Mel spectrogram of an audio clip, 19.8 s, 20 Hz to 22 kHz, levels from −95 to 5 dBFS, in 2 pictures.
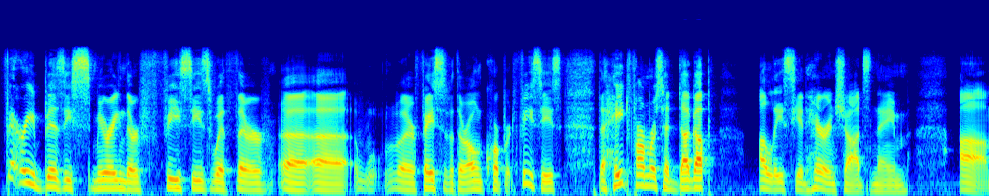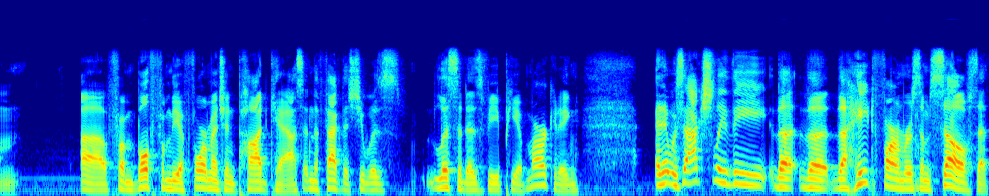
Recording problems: high frequencies cut off; noticeable; nothing above 8 kHz

